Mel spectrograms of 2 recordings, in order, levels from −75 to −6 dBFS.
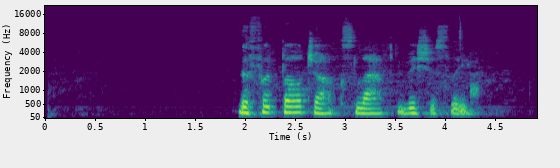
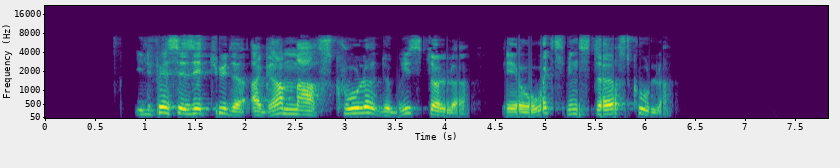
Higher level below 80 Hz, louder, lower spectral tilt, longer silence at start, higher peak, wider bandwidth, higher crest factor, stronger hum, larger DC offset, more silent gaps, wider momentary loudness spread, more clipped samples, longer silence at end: second, -60 dBFS vs -54 dBFS; second, -20 LUFS vs -16 LUFS; first, -6.5 dB/octave vs -4 dB/octave; first, 1.95 s vs 0.9 s; about the same, -2 dBFS vs 0 dBFS; first, 12 kHz vs 7.8 kHz; about the same, 20 dB vs 16 dB; neither; neither; neither; second, 7 LU vs 10 LU; neither; second, 0.6 s vs 1.6 s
